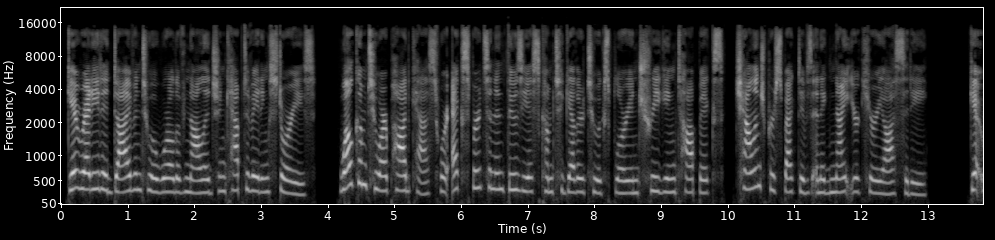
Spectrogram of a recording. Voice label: Girl Child

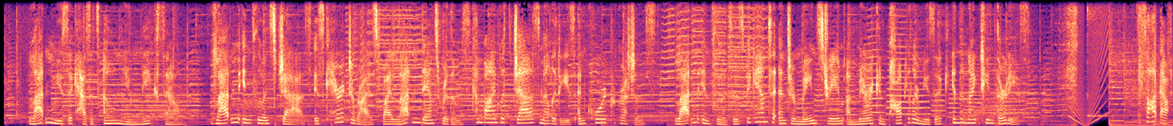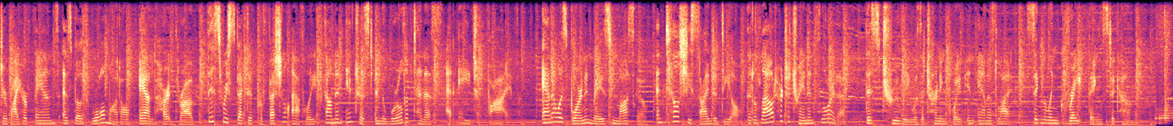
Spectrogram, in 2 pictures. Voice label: Narration

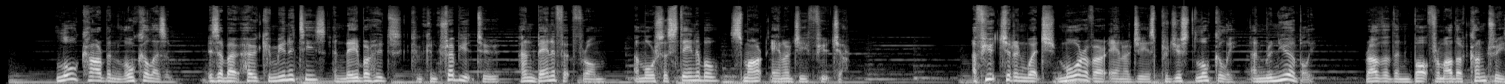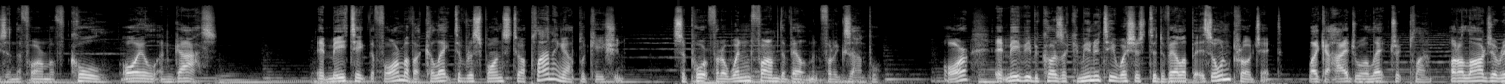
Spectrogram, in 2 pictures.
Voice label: Corporate; Low Carbon Localism

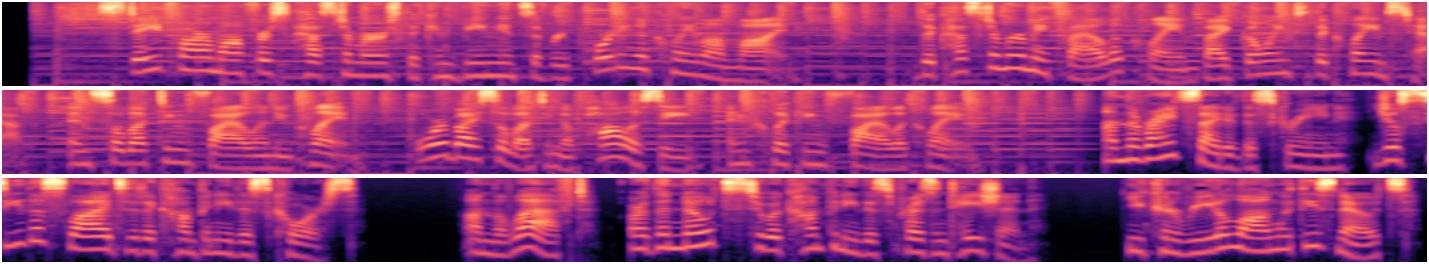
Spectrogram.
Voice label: E Learning

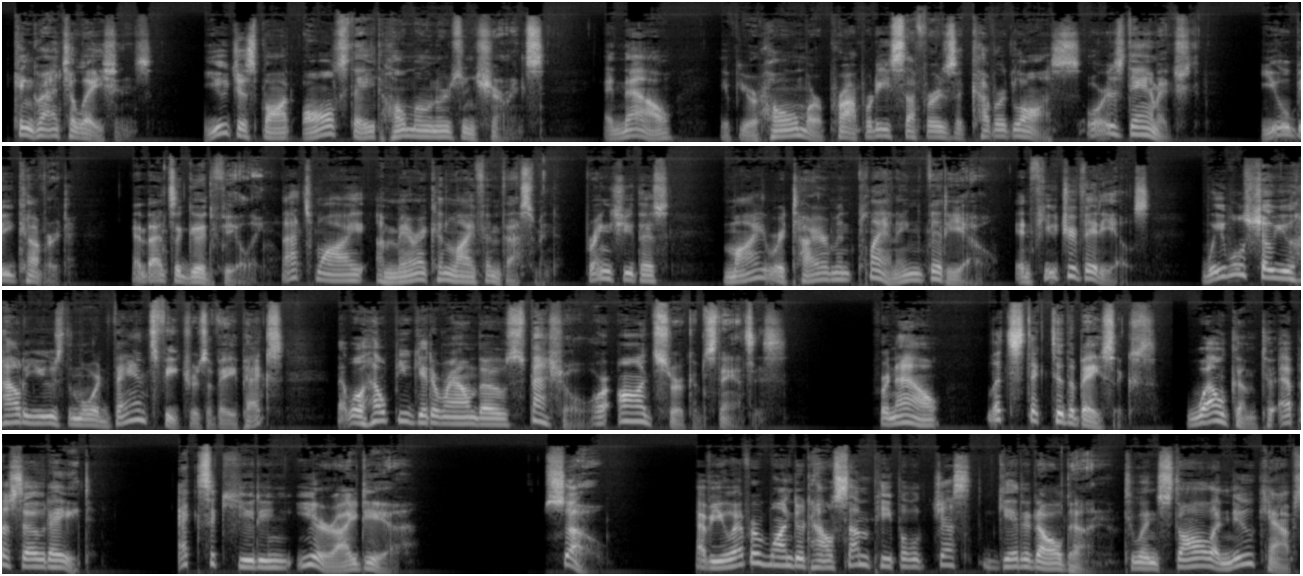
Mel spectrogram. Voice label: E LEARNING

